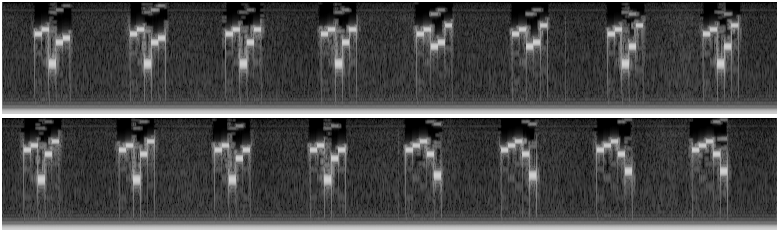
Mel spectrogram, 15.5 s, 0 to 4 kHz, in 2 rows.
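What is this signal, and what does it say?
Five-tone selective call (ZVEI), heard as quick runs of five tones, tones of about 70 ms. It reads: 89167 89167 89169 89169 89560 89560 89150 89150 89170 89170 89168 89168 89072 89072 89073 89073
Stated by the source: ZVEI five-tone call received on an SDR, from the feuerwehr-orlamuende.org archive.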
